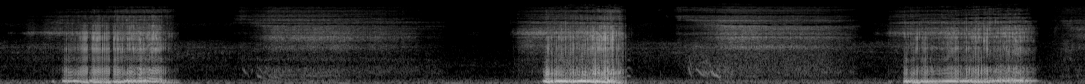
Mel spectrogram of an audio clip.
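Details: Man (papa) snoring: loud rattling snores on each in-breath, about three in ten seconds, quieter out-breaths between; heavy snoring.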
